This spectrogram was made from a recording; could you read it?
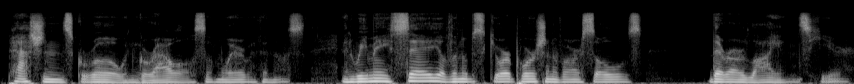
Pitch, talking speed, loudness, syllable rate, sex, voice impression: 115 Hz, 155 wpm, -20 LUFS, 4.5 syllables/s, male, very masculine, slightly old, very thick, slightly relaxed, slightly weak, slightly dark, very soft, slightly muffled, fluent, slightly cool, intellectual, slightly refreshing, sincere, very calm, very mature, very reassuring, slightly unique, elegant, slightly wild, sweet, slightly lively, very kind, slightly modest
